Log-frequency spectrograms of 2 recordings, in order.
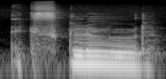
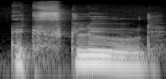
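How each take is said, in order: The two takes are said the same way.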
